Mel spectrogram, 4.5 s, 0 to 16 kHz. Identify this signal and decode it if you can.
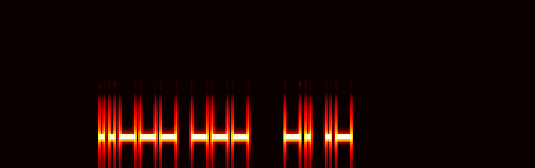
Morse code, heard as a keyed tone, about 28 wpm, 700 Hz. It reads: 2O NA
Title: Winter Field Day Exchanges 28wpm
